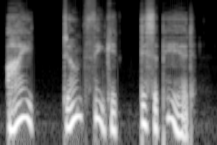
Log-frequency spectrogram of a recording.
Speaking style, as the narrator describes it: he said softly

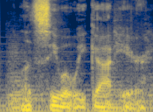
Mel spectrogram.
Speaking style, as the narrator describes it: Hicks muttered to himself

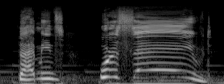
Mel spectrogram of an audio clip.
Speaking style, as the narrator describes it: shouted Neil

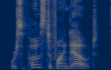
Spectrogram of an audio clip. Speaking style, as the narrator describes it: snapped Anglesey

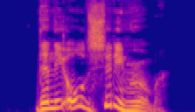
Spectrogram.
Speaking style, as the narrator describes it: exclaimed David

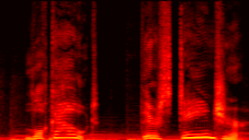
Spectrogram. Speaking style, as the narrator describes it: cried

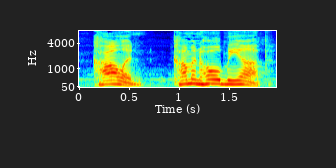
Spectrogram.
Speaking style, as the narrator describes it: I could see fear in his eyes, and he started shouting to me

